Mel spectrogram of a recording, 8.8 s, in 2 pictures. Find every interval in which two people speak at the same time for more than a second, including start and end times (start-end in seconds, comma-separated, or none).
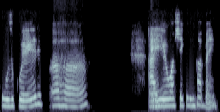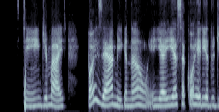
none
